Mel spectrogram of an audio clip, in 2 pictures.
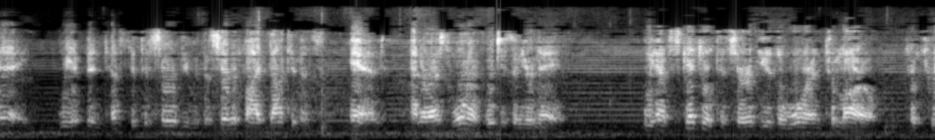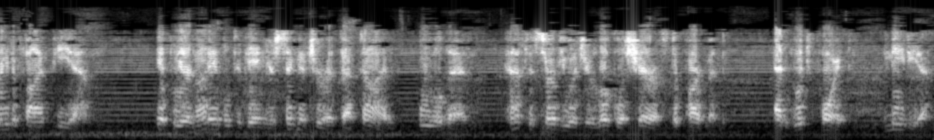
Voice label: Robo Call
